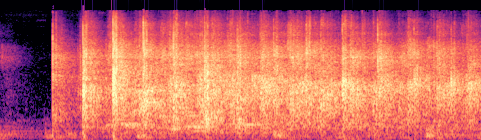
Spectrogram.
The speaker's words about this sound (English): We should give the Lord another hand clap of praise because he saved us.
